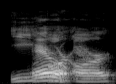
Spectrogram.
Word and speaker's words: Errol: ERROL. Errol. Errol, yeah. Without the H.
